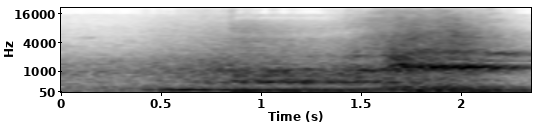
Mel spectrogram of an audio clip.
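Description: A car driving fast during an anime chase scene, its engine rising to a loud, sustained roar that swells and grows brighter toward the end, with no talking over it.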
